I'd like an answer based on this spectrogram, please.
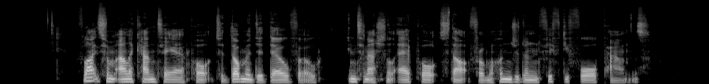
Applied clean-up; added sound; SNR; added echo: none; none; none; none.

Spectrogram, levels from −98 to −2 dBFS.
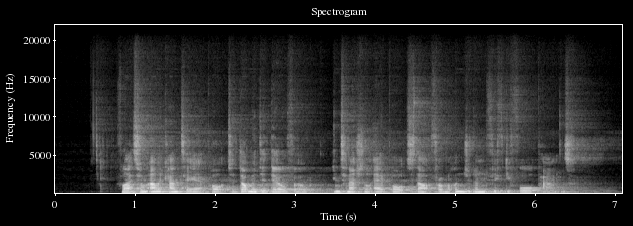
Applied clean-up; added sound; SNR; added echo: none; none; none; reverberation time 1.3 s.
